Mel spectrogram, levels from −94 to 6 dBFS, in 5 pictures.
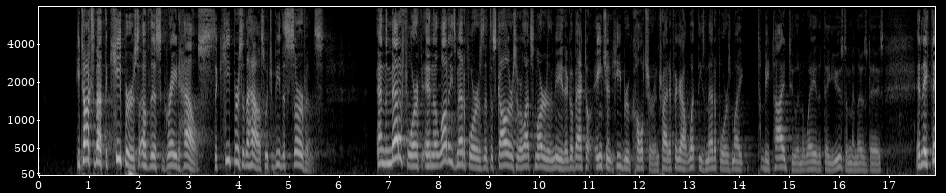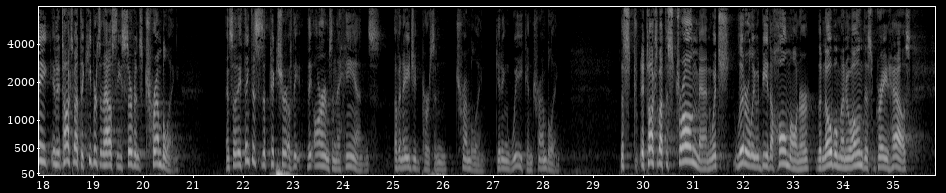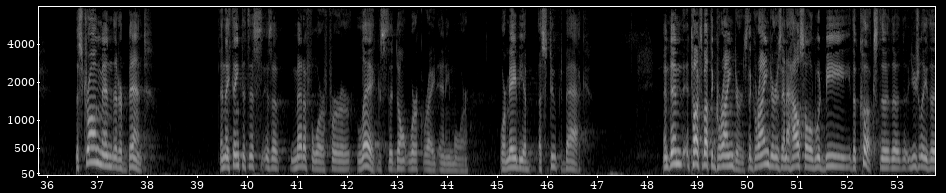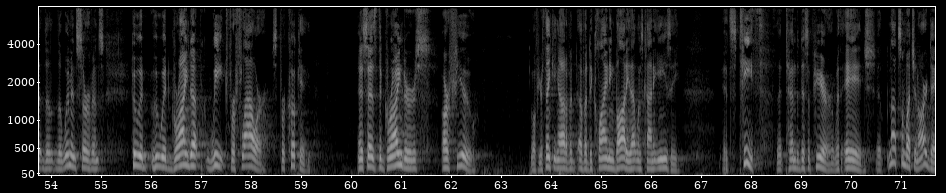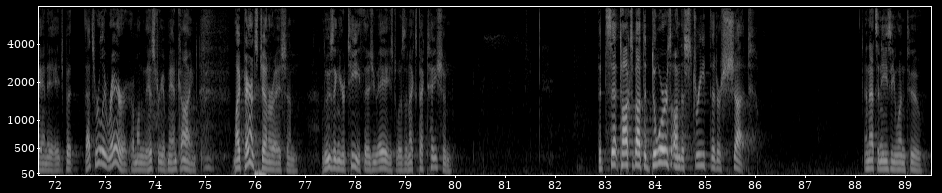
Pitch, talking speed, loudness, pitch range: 160 Hz, 180 wpm, -38 LUFS, 135-190 Hz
